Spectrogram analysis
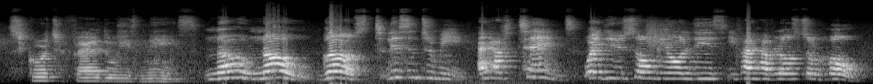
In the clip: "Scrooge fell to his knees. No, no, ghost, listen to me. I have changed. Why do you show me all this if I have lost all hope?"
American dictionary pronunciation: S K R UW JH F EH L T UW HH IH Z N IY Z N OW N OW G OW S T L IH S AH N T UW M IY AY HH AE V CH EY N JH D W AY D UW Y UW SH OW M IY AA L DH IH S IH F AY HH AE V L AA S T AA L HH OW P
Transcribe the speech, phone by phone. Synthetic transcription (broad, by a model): S K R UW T F EH L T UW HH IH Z N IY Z N OW N OW G OW S T L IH S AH N T UW M IY AY HH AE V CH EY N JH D W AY D UW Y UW S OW M IY AA L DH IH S IH F AY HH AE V L AA S T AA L HH OW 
